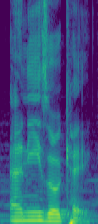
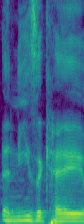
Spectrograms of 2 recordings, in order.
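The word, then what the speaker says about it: Annisokay: Next up, we have the German metal band Anise Okay. At first you might read it as Ana Kay or something like that, but it is kind of pronounced like Annie is okay.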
